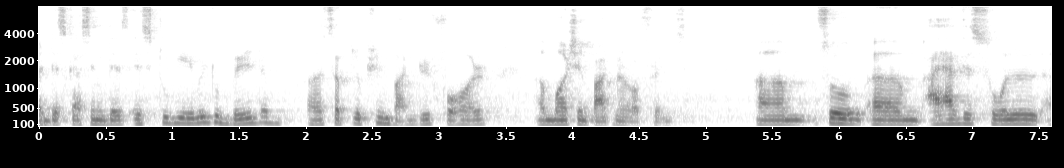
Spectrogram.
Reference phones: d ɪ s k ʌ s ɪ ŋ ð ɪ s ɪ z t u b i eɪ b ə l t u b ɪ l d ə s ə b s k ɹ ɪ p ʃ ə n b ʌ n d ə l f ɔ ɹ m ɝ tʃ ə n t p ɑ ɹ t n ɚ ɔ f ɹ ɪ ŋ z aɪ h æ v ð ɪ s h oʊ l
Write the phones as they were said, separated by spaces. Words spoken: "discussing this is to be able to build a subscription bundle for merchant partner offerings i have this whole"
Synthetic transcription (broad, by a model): d ɪ s k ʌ s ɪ ŋ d ɪ s ɪ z t u b i eɪ b ə l t u b ɪ l d ə s ə b s k ɹ ɪ p ʃ ə n b ʌ n d ə l f ɔ ɹ m ɝ tʃ ə n t p ɑ ɹ t n ɚ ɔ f ɹ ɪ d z aɪ h æ v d ɪ s h oʊ l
